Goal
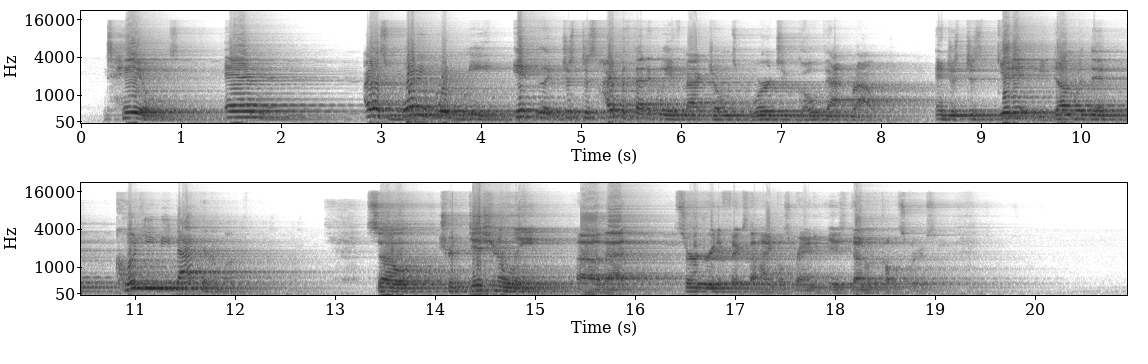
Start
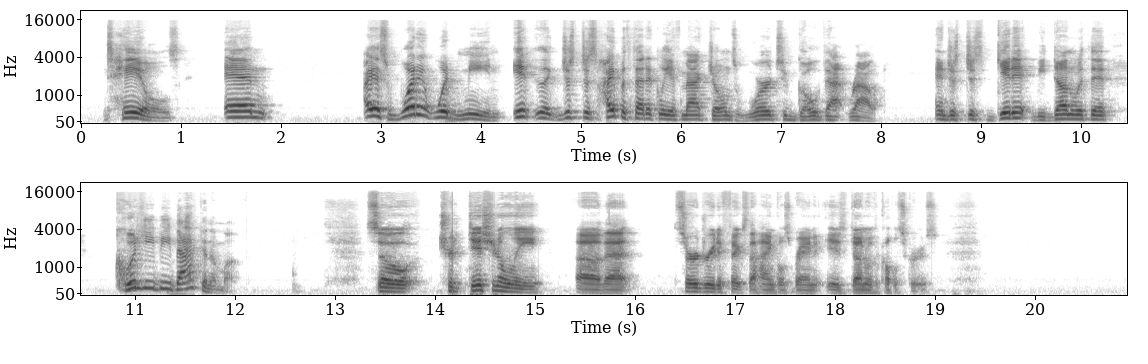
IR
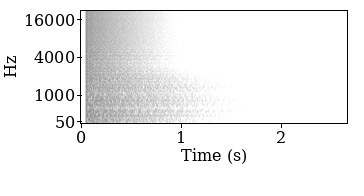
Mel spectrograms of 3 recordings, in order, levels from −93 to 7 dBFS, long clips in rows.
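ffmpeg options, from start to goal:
-filter_complex "[0:a]asplit=5[link_01][link_02][link_03][link_04][link_05];[link_02]adelay=281,afreqshift=-73,volume=-23.5dB[link_06];[link_03]adelay=562,afreqshift=-146,volume=-28.9dB[link_07];[link_04]adelay=843,afreqshift=-219,volume=-34.2dB[link_08];[link_05]adelay=1124,afreqshift=-292,volume=-39.6dB[link_09];[link_01][link_06][link_07][link_08][link_09]amix=inputs=5:normalize=0,aeval=exprs='0.188*(abs(mod(val(0)/0.188+3,4)-2)-1)':channel_layout=same,asplit=2[link_10][link_11];[1:a]atrim=start_sample=2205,lowshelf=frequency=210:gain=10.5[link_12];[link_11][link_12]afir=irnorm=-1:irlink=0,volume=-6.5dB[link_13];[link_10][link_13]amix=inputs=2:normalize=0,volume=4dB"

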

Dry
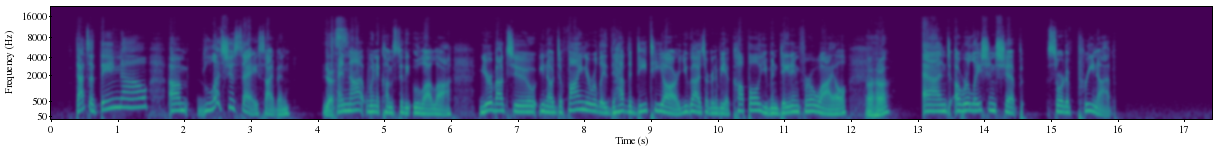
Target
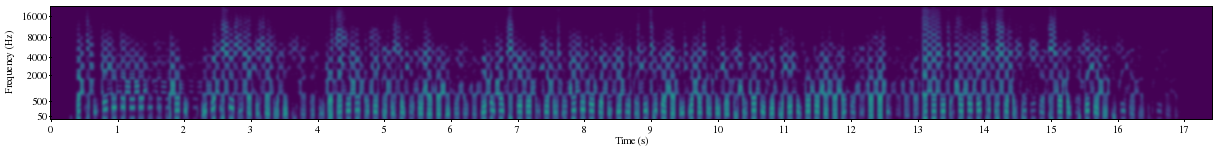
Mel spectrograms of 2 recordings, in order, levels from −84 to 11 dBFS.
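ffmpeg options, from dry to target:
ffmpeg -i in.wav -filter_complex "[0:a]aeval=exprs='if(lt(val(0),0),0.708*val(0),val(0))':channel_layout=same,asettb=1/sr,asplit=3[link_01][link_02][link_03];[link_01]atrim=end=11.634[link_04];[link_02]atrim=start=11.63:end=13.38,asetpts=PTS-STARTPTS,afade=type=in:duration=0.004:curve=qsin,afade=type=out:start_time=1.746:duration=0.004:curve=qsin,aemphasis=mode=production:type=bsi[link_05];[link_03]atrim=start=13.376[link_06];[link_04][link_05]acrossfade=duration=0.004:curve1=hsin:curve2=qsin[link_07];[link_07][link_06]acrossfade=duration=0.004:curve1=qsin:curve2=hsin,afftdn=noise_reduction=26:noise_floor=-41,adynamicequalizer=threshold=0.00501:dfrequency=2200:dqfactor=1.3:tfrequency=2200:tqfactor=1.3:attack=5:release=100:ratio=0.375:range=1.5:mode=cutabove:tftype=bell,asplit=2[link_08][link_09];[link_09]aecho=0:1:505|1010:0.158|0.0365[link_10];[link_08][link_10]amix=inputs=2:normalize=0,aeval=exprs='(tanh(12.6*val(0)+0.75)-tanh(0.75))/12.6':channel_layout=same,acrossover=split=300|4200[link_11][link_12][link_13];[link_11]alimiter=level_in=10dB:limit=-24dB:level=0:latency=1:release=43,volume=-10dB[link_14];[link_14][link_12][link_13]amix=inputs=3:normalize=0,afftfilt=real='re*gt(sin(2*PI*7.4*pts/sr)*(1-2*mod(floor(b*sr/1024/850),2)),0)':imag='im*gt(sin(2*PI*7.4*pts/sr)*(1-2*mod(floor(b*sr/1024/850),2)),0)':win_size=1024:overlap=0.75,volume=4.5dB" out.wav

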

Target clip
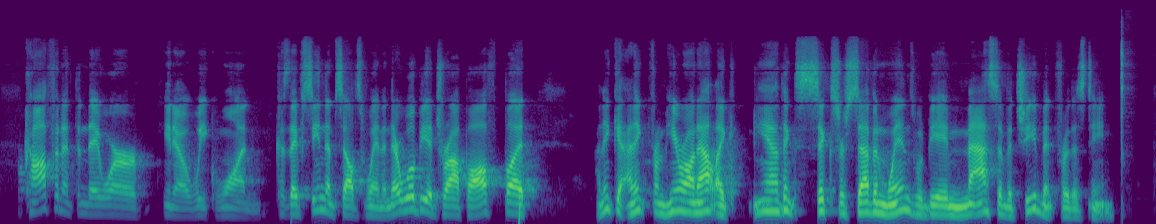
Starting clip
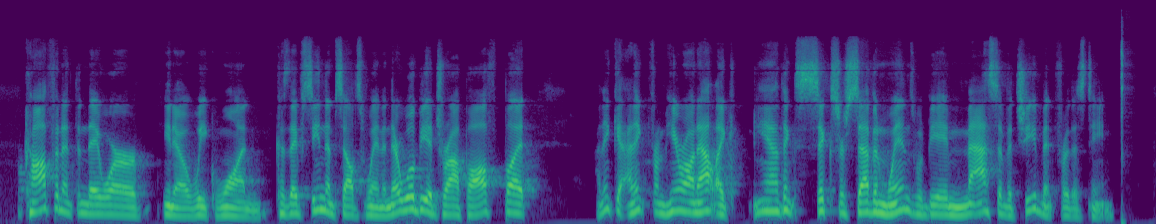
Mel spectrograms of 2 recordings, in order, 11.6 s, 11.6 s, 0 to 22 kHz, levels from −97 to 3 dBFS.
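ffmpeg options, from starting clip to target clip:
ffmpeg -i in.wav -af "asetnsamples=nb_out_samples=441:pad=0,asendcmd='2.92 highpass f 490;5.2 highpass f 210',highpass=1100,adynamicequalizer=threshold=0.00708:dfrequency=1800:dqfactor=0.7:tfrequency=1800:tqfactor=0.7:attack=5:release=100:ratio=0.375:range=2.5:mode=cutabove:tftype=highshelf,volume=5dB" out.wav

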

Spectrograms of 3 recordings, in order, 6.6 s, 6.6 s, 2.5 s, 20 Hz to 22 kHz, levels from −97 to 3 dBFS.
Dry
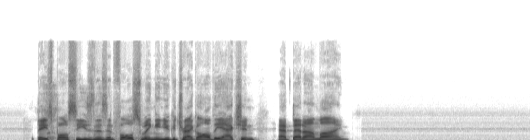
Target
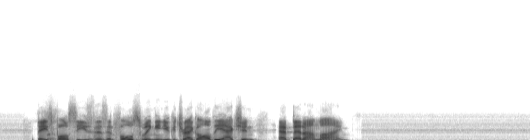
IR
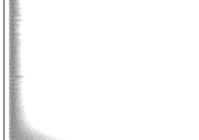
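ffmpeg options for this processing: -filter_complex "[0:a]asettb=1/sr,asplit=3[link_01][link_02][link_03];[link_01]atrim=end=3.814[link_04];[link_02]atrim=start=3.81:end=4.21,asetpts=PTS-STARTPTS,afade=type=in:duration=0.004:curve=qsin,afade=type=out:start_time=0.396:duration=0.004:curve=qsin,aeval=exprs='val(0)*sin(2*PI*94*n/s)':channel_layout=same[link_05];[link_03]atrim=start=4.206[link_06];[link_04][link_05]acrossfade=duration=0.004:curve1=hsin:curve2=qsin[link_07];[link_07][link_06]acrossfade=duration=0.004:curve1=qsin:curve2=hsin,asubboost=boost=11:cutoff=180,highpass=frequency=330:width_type=q:width=0.5412,highpass=frequency=330:width_type=q:width=1.307,lowpass=frequency=3500:width_type=q:width=0.5176,lowpass=frequency=3500:width_type=q:width=0.7071,lowpass=frequency=3500:width_type=q:width=1.932,afreqshift=-220,volume=2dB"

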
